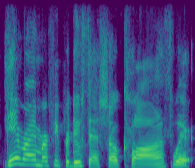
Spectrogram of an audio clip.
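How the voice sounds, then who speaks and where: A man with a deep voice co-hosting a podcast, talking bluntly and emphatically, swearing freely. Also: sing-song, unhurried, dry recording. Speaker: podcast co-host. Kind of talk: casual chat.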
